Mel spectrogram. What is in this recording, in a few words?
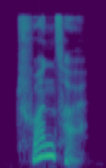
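"Chuan cai" Chinese; 汉语口语新时代-初级下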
